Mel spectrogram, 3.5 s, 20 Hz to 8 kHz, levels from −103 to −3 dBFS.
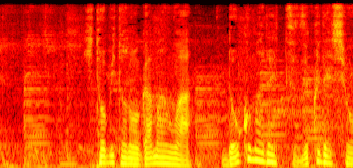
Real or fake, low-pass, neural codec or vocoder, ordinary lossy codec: real; 7.2 kHz; none; none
